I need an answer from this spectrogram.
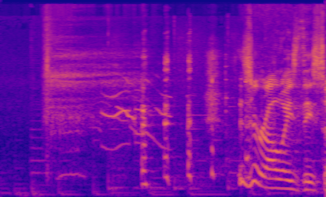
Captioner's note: laughter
